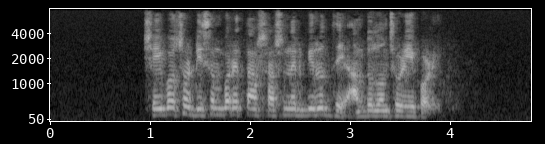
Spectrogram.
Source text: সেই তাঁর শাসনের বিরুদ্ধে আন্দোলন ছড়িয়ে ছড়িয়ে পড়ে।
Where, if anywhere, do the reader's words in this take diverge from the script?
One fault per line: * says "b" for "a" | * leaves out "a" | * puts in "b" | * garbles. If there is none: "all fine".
* puts in "বছর ডিসেম্বরে"
* leaves out "ছড়িয়ে"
